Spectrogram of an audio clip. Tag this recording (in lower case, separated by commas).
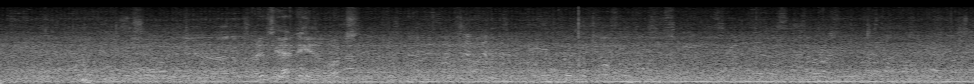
speech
